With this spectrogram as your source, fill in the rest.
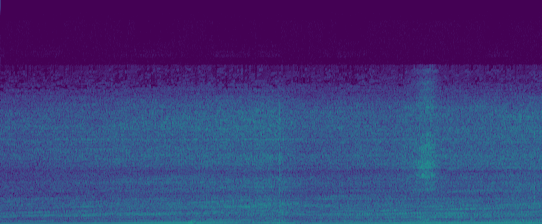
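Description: A motorcycle accelerates onto an expressway, its engine tone climbing steadily, dipping briefly at a gear change, then rising again under a wash of wind noise, with no talk.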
